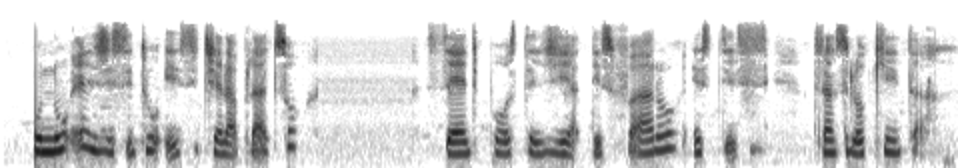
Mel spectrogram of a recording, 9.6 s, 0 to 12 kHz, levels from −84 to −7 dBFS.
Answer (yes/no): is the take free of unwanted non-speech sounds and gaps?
yes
